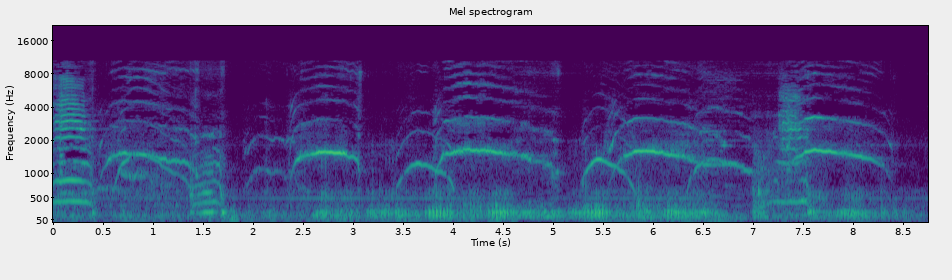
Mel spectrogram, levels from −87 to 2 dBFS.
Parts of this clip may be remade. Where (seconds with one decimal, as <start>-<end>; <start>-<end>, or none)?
4.6-5.3; 6.5-7.3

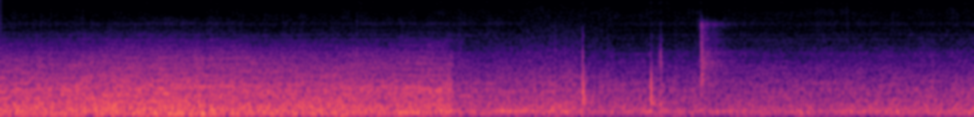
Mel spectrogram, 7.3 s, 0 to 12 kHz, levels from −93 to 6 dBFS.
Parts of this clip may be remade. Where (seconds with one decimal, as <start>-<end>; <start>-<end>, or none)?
0.0-3.9; 4.6-7.3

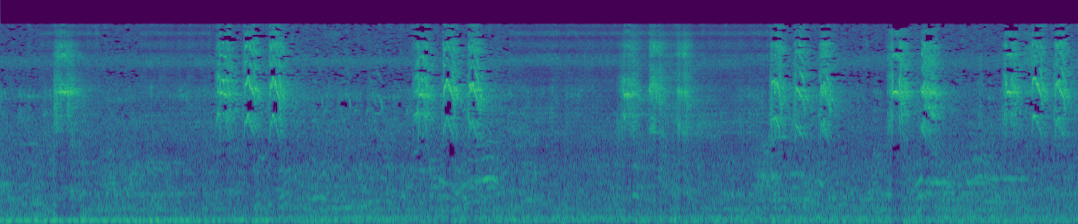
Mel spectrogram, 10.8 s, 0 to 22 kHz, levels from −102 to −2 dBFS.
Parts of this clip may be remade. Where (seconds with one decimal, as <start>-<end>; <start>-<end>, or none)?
0.4-1.0; 1.4-2.1; 5.1-7.7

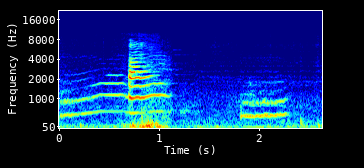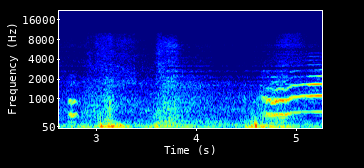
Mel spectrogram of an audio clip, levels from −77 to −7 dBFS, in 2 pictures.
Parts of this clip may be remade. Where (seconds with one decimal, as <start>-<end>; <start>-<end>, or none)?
1.4-2.9; 3.7-5.3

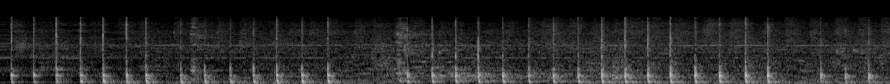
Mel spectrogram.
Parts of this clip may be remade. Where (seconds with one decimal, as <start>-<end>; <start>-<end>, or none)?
0.0-1.4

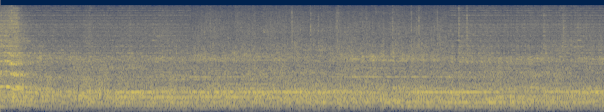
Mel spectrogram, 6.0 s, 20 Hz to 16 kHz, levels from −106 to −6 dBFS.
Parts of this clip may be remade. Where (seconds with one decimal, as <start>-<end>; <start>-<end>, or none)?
0.0-1.9; 4.5-6.0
